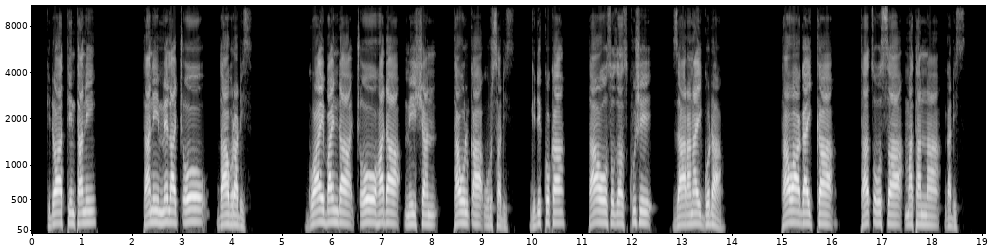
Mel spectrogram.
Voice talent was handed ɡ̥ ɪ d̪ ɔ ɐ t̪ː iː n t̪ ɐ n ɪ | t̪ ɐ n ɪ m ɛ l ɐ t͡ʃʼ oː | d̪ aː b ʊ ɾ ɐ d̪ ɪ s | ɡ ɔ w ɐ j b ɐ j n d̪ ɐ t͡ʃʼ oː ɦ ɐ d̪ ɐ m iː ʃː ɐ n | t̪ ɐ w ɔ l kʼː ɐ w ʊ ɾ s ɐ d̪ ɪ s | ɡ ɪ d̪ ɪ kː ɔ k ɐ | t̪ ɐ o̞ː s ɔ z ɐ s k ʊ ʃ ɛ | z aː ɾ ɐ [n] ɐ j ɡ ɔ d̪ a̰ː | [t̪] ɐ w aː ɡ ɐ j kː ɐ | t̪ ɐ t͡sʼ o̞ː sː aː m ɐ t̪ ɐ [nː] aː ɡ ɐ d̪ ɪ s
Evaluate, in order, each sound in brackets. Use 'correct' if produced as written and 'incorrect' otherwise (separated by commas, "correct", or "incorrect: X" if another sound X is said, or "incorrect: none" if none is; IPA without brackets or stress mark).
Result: correct, correct, correct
